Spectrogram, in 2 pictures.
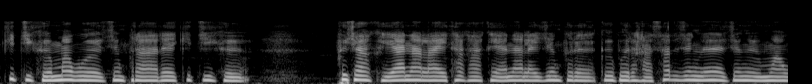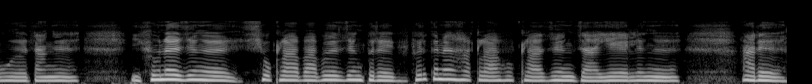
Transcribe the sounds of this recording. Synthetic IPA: kitikʰɯmawɯzɯŋpʰɯɾaɾɯkitikʰɯ | pʰɯsakʰɯjanalajtʰakʰakʰɯjanalajzɯŋpʰɯɾɯɡ̥ɯbɯɾɦasaɾ̚zɯŋnɯzɯŋɯmawɯdaŋɯikʰɯwnɯzɯŋɯsɔkʰlababɯzɯŋpʰɯɾɯbipʰɯɾkɯnɯɦakʰlaɦukʰlazɯŋzajelɯŋɯ | aɾɯ

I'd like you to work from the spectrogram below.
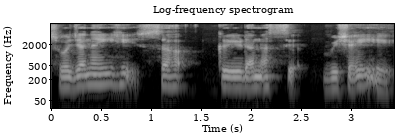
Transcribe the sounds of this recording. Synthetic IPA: sʋɐd͡ʑɐnɐiɦisɐɦ | kiːɽɐnɐsjɐ | ʋiɕɐje

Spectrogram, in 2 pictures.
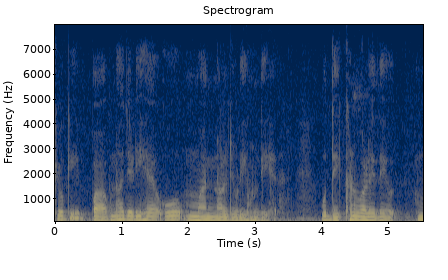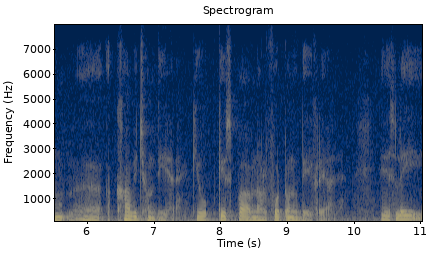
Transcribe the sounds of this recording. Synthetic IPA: kjõːkɪ̰paːʋnaːd͡ʒeːɽiːɦɛːʔoːmənːaːld͡ʒʊɽiːɦʊnd̪iːɦɛː | oːd̪eːkʰəɳʋaːleːd̪eː | əkʰːãːʋɪt͡ʃɦʊnd̪iːɦɛ̰ːkɪoːkɪspaːʋnaːlpʰoːʈoːnũːd̪eːkʰɾɪ̰ja̰ːɦɛː | ɪsləiː

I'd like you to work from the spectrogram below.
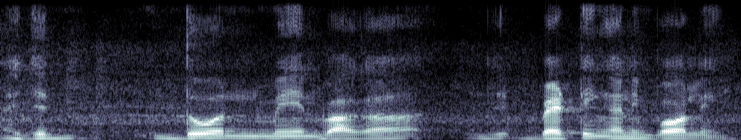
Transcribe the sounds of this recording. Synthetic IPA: d͡ʒe | d̪oːnmeːnbʱaːɡa | bɛʈĩŋɡanibɔːlĩŋ

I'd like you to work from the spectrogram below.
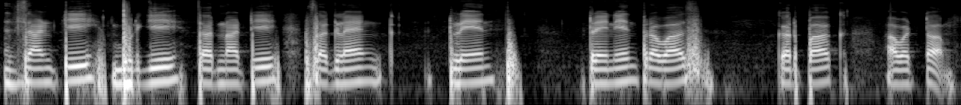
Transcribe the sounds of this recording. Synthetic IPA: d͡zãɳʈibuɾɡit̪əɾnaʈisəɡɭãŋ | ʈɾen | ʈɾeninpɾəʋas | kəɾpak | a̰ʋəɽt̪a̰

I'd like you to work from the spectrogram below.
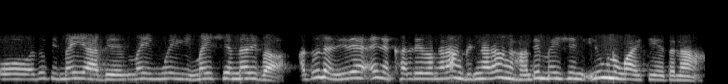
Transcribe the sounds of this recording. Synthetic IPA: oɐdukimɐjːademɐjmujimɐjsemnɐɾibɐɐdunɐniɾeɐjnɐkʰɐlːiβɐŋɐɾaŋdiŋɐɾaŋɐɦaŋdemɐjs̬enḭnuŋnuŋajtedɐna

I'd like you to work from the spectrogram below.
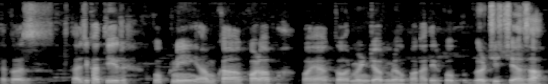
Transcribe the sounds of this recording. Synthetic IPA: t̪əkɔd͡zt̪ad͡ʑikʰat̪iːɾ | kokɳia̰mkãkɔɭapkɔjãɡəʋəɾmeɳʈ̚d͡ʑɔbmiɭəpãkʰat̪iːɾkʰuːb̚ɡəɽd͡ʑit͡ɕiasa

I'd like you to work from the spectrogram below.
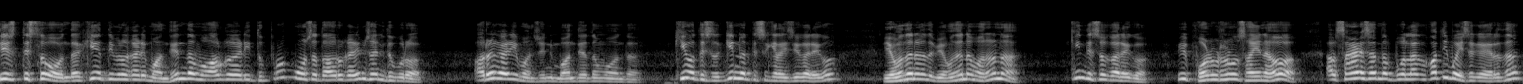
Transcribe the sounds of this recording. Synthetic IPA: t̪est̪est̪oɦobʱʌnt̪ʌkeot̪imeɾoɡaɽibʱʌnt̪ʰint̪ʌmʌːrkoɡaɽit̪ʰupropʌwt͡sot̪ʌːɾuɡaɽipsʰʌnit̪ʰupɾo | ʌɾkoɡaɽibʱʌnt͡sʰunibʱʌnt̪ʰijot̪̬ʌmʌbʌnt̪ʌ | kiɦot̪̬est̪ok̬inːʌt̪esokʰelas̬ioɡʌɾeko | bʱjaw̃d̪ʌnʌbʱʌnt̪ʌbʱjaw̃d̪ʌnʌbʱʌnonʌ | kit̪esoɡʌɾeko | ipʰoʈuʈʰãũt͡sʰʌjnʌɦo | ʌbʌsaɽ̃es̬ãt̪ʌbolakokʌt̪ibʌjsʌkeɦeɾʌt̪ʰʌ

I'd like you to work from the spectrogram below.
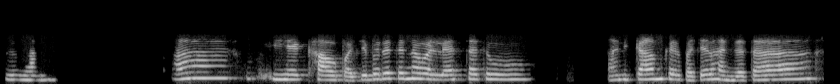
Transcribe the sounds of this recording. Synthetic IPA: la | a | ɦẽkʰawpat͡ɕebəɾət̪ɛnːaʋəɽlaəst̪at̪u | añikamkəɾpat͡ɕelɦãnd͡zat̪a

